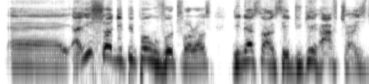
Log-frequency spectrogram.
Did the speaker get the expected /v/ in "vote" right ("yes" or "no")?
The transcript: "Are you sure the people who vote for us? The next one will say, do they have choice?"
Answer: yes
